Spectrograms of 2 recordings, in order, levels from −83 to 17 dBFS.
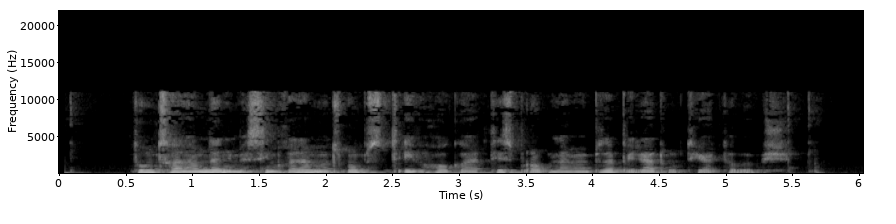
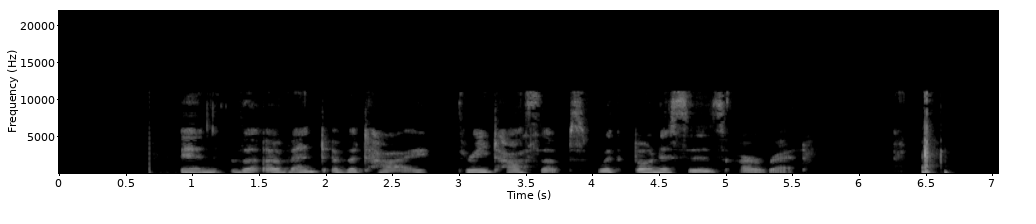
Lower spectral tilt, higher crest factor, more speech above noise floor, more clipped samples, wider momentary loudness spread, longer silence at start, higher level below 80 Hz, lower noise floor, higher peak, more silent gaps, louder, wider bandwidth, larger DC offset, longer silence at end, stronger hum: first, -5.5 dB/octave vs -3.5 dB/octave; second, 18 dB vs 32 dB; second, 31 dB vs 54 dB; neither; first, 15 LU vs 9 LU; second, 0.05 s vs 0.9 s; first, -60 dBFS vs -72 dBFS; second, -54 dBFS vs -89 dBFS; about the same, -6 dBFS vs -4 dBFS; neither; first, -24 LUFS vs -35 LUFS; about the same, 11.5 kHz vs 11.5 kHz; neither; about the same, 0.35 s vs 0.4 s; neither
